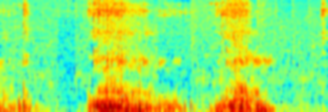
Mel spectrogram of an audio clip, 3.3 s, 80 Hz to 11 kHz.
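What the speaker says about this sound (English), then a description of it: "let's listen to how it sounds now." A Royal Enfield Goan Classic 350 with a shortened, cut exhaust is revved twice up close, each blip swelling into a deep, throaty rumble before dropping back to a low idle burble.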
